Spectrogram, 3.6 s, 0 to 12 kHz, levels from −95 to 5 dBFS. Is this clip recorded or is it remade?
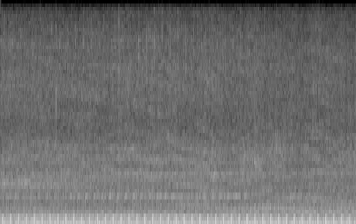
recorded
